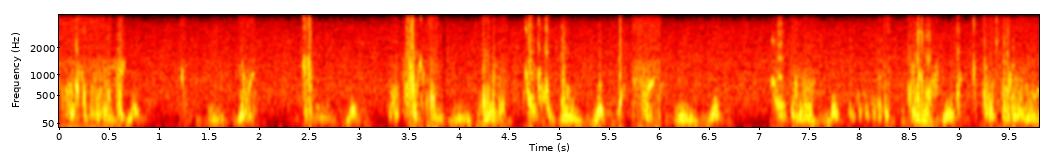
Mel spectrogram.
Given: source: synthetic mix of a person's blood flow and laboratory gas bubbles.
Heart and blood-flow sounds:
Doppler ultrasound of blood flow; precordium
0.00-0.67 s: bubbles
1.20-1.27 s: bubbles
1.79-1.96 s: bubbles
2.42-2.55 s: bubbles
3.29-3.79 s: bubbles
4.20-4.49 s: bubbles
4.64-4.94 s: bubbles
5.01-5.16 s: bubbles
5.57-5.66 s: bubbles
5.72-6.03 s: bubbles
7.11-7.57 s: bubbles
7.89-8.32 s: bubbles
8.47-8.80 s: bubbles
8.96-9.04 s: bubbles
9.11-9.18 s: bubbles
9.22-9.81 s: bubbles
From the record:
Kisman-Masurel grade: 243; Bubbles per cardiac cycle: several, 3 to 8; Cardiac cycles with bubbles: 100%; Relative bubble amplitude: loud (0.450 to 0.775); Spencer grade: 3 (all of the cardiac periods contain showers or single bubble signals, but not dominating or overriding the cardiac motion signals); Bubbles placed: only in the low amplitude regions of the cardiac cycle

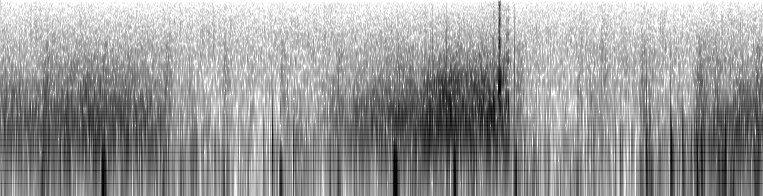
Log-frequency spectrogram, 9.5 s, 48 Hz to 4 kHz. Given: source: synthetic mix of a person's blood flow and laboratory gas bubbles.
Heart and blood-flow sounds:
Doppler ultrasound of blood flow; subclavian vein
5.97-6.38 s: bubbles
From the record:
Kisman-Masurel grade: 113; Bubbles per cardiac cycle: 1 to 2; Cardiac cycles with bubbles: 1 to 10%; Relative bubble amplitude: loud (0.450 to 0.775); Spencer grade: 1 (occasional bubble signal discernible with the cardiac motion signal, with majority of cardiac periods free of bubbles); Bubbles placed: anywhere in the cardiac cycle

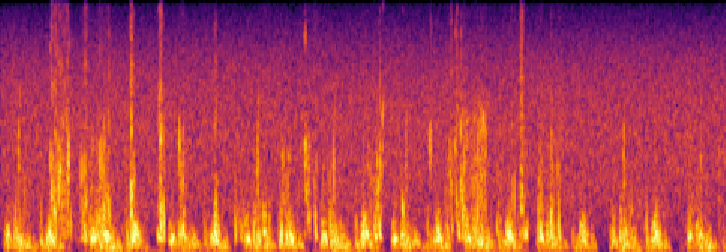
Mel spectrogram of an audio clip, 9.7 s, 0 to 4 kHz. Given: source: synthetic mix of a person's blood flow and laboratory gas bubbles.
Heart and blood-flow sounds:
Doppler ultrasound of blood flow; precordium
0.65-0.98 s: bubbles
1.05-1.50 s: bubbles
1.69-1.82 s: bubbles
2.07-2.22 s: bubbles
2.35-2.48 s: bubbles
2.84-2.91 s: bubbles
3.10-3.26 s: bubbles
3.48-3.63 s: bubbles
3.71-3.87 s: bubbles
4.04-4.25 s: bubbles
4.81-5.13 s: bubbles
5.33-5.41 s: bubbles
5.69-5.77 s: bubbles
5.90-6.50 s: bubbles
6.61-6.67 s: bubbles
6.75-7.58 s: bubbles
From the record:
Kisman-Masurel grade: 233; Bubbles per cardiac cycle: several, 3 to 8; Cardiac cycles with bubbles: 50 to 99%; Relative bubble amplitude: loud (0.450 to 0.775); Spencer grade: 3 (all of the cardiac periods contain showers or single bubble signals, but not dominating or overriding the cardiac motion signals); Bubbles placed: anywhere in the cardiac cycle

